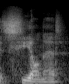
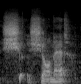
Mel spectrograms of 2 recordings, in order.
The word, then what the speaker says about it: Sioned: So you don't say Sioned, no, Sioned.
